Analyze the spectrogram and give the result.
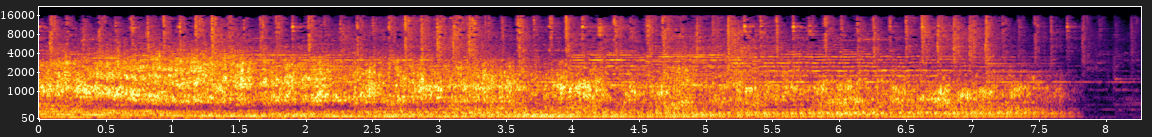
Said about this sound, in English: The Japanese called it Whistling Death because of a distinctive sound the Corsair made at high speeds.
